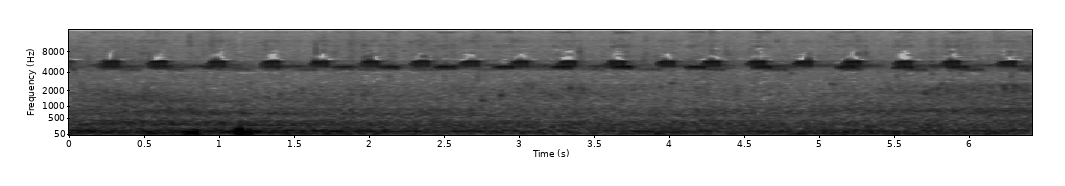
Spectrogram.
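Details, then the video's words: Crickets at night giving short, high chirps in a steady series, about three per second, over a quiet low rumble with one brief thump near the start. "Crickets, Running Water, Night Sounds"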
